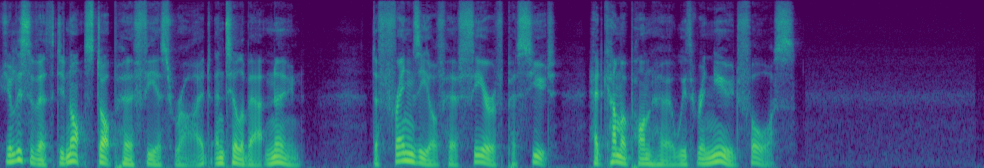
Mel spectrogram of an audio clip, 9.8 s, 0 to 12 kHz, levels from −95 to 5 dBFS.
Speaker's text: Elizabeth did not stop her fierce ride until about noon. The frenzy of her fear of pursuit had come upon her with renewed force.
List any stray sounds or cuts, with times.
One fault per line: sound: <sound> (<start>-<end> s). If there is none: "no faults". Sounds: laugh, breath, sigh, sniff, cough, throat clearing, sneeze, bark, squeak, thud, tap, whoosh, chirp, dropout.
no faults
